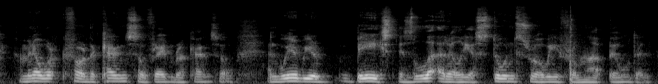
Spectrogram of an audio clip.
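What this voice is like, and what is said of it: Dreamy-sounding accented voice. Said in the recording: “your voice is so I've got to be careful what I say, but dreamy ... I love that accent.”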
